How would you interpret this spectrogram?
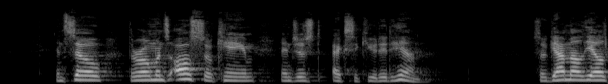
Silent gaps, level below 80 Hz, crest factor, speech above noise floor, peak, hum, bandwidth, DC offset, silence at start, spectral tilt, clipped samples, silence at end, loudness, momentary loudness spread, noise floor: none; -86 dBFS; 20 dB; 45 dB; -10 dBFS; none; 14 kHz; under 0.1%; 0.55 s; -3.5 dB/octave; under 0.1%; 0 s; -27 LUFS; 13 LU; -73 dBFS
